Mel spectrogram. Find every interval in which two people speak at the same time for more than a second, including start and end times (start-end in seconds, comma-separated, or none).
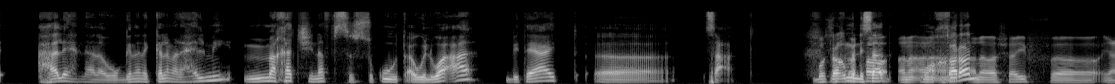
8.3-9.8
